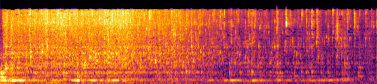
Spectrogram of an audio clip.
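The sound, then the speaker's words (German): A toilet flushes in a bathroom with a loud, steady rush of water that fades after about two seconds into a softer, uneven trickle of the tank refilling. No voices are heard. “Deswegen kurz, kurz spülen. Spülpause.”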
